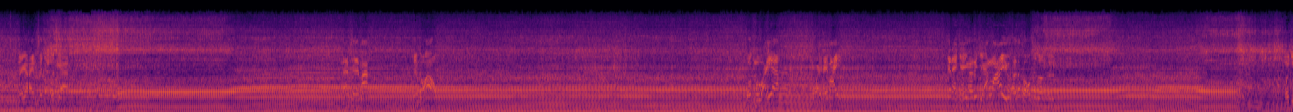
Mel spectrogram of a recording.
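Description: A grass cutter engine drives a long-tail boat propeller at full throttle, a loud, steady buzzing drone that runs nonstop throughout, close up and dominating.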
